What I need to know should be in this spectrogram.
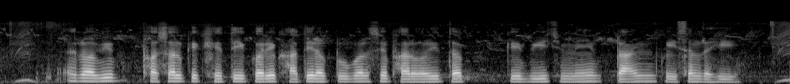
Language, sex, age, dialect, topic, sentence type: Bhojpuri, male, 18-24, Southern / Standard, agriculture, question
